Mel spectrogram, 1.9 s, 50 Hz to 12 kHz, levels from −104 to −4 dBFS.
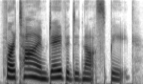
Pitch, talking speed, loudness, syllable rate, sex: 220 Hz, 220 wpm, -17 LUFS, 4.4 syllables/s, female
